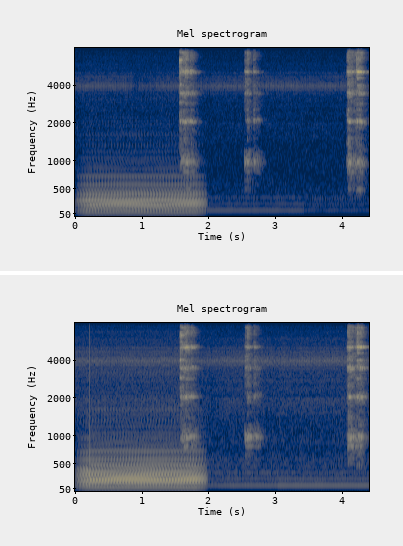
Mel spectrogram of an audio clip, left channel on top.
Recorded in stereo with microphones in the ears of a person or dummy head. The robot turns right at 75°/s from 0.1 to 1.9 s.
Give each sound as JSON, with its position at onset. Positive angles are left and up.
{"t": 1.6, "sound": "cutlery clinking", "side_deg": 55, "distance_m": 1.5}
